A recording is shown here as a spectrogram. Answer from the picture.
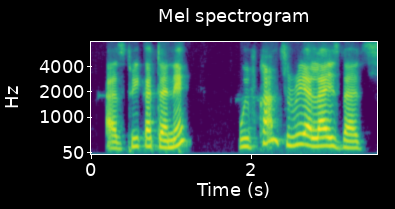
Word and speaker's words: Twikatane: the name to katanae we normally call it katani but i'll pronounce it uh the zambian way tui katane trikatane simply means let's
